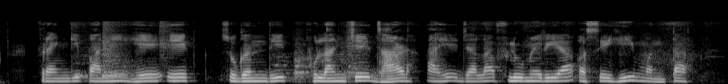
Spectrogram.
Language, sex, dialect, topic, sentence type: Marathi, male, Varhadi, agriculture, statement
